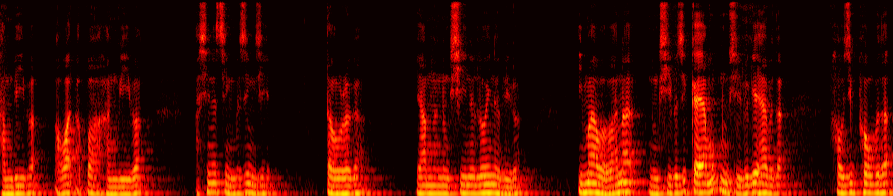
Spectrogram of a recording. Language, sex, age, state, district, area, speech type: Manipuri, male, 30-45, Manipur, Thoubal, rural, spontaneous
